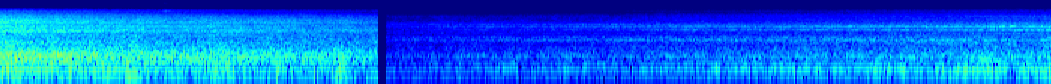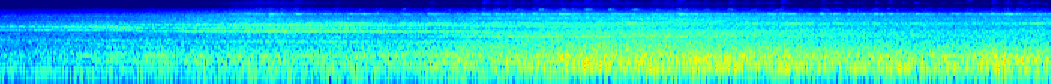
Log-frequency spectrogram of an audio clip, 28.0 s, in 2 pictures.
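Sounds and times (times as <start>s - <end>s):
high squeal sliding down: 12.5s - 28.0s.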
